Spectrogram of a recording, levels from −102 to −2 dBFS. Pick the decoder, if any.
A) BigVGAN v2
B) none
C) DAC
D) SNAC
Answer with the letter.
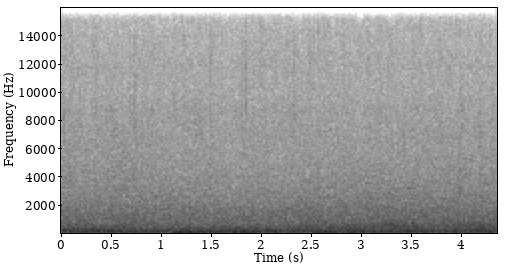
A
